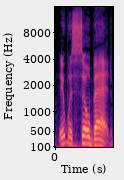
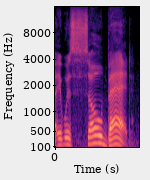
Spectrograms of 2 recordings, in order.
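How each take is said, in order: First: Said in the usual way. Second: Slow, stretched "It was so bad." with "so" leaned on hard and falling; drawn-out emphasis. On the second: Real, not acted. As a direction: drag out "so" in "It was so bad." to stress how bad it was.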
